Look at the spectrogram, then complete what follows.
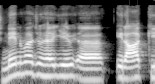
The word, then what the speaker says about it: نینوا: نینوا اس کا تلفظ ہے NINEVEH. نینوا جو ہے یہ عراق کی ایک سٹی ہے، پرانی سٹی ہے.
